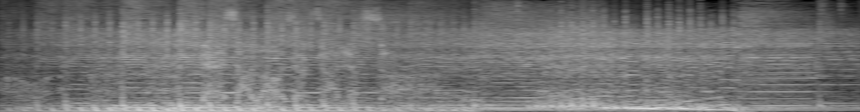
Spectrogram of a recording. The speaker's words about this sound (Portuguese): E a gente acabou de escutar uma música dos convidados aqui. Qual que é o nome da música?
